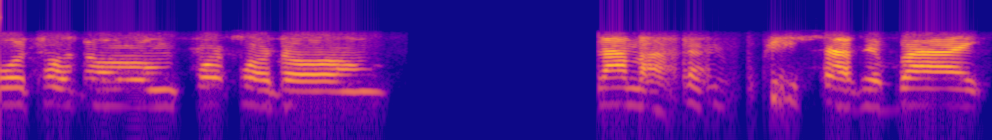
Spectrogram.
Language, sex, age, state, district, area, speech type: Bodo, female, 60+, Assam, Kokrajhar, rural, conversation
